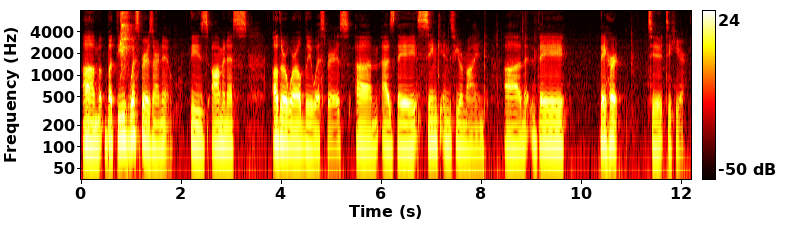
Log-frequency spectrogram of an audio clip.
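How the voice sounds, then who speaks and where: Halting male game master. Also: fairly low pitch, fairly even intonation, a little mellow. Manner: halting, filler-heavy narration. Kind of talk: narrating a tabletop game.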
